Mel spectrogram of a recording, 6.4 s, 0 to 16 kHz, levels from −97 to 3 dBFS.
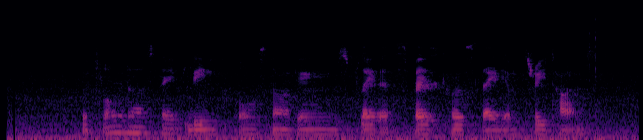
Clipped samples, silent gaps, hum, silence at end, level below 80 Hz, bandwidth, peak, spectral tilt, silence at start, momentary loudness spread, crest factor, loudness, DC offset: under 0.1%; none; none; 0.05 s; -68 dBFS; 11 kHz; -36 dBFS; -7.5 dB/octave; 0.05 s; 9 LU; 20 dB; -57 LUFS; under 0.1%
